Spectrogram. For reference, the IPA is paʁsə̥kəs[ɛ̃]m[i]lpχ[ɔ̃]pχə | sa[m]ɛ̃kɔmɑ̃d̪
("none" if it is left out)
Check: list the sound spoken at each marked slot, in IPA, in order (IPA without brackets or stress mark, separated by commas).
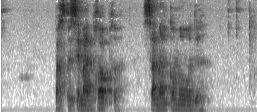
ɛ, a, ɔ, m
